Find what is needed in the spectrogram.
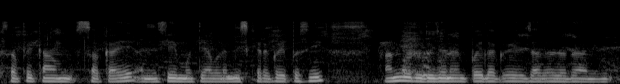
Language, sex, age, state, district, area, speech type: Nepali, male, 18-30, West Bengal, Alipurduar, rural, spontaneous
